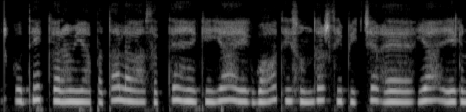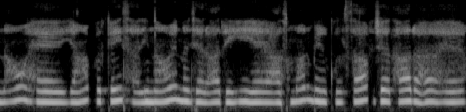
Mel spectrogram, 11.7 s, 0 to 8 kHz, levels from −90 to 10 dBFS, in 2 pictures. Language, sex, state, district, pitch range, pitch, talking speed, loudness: Hindi, male, Jharkhand, Sahebganj, 280-310 Hz, 290 Hz, 200 wpm, -28 LUFS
